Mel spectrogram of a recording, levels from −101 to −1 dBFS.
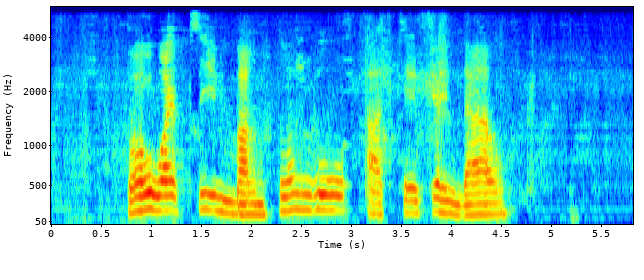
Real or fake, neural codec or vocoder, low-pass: fake; codec, 16 kHz in and 24 kHz out, 0.6 kbps, FireRedTTS-2 codec; 5.4 kHz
